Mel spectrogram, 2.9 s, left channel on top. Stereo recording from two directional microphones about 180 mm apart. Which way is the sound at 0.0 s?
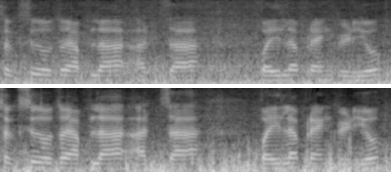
25° right (ahead or behind).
